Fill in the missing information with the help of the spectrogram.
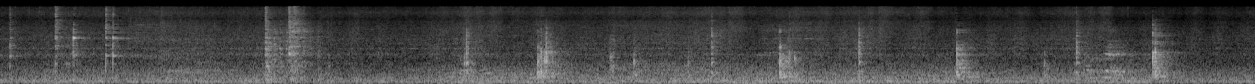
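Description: Bitter gourd being stir-fried with pork and egg in a frying pan: a spatula knocks and scrapes against the pan about once a second over a steady sizzle.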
